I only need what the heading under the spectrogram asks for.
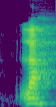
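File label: "lah", Malay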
